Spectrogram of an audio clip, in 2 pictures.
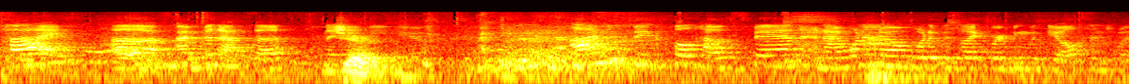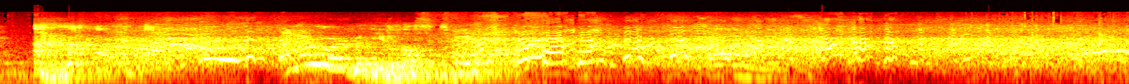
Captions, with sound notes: Hi, I’m Vanessa. Nice to meet you. Jared. I’m a big Full House fan and I want to know what it was like working with the Olsen twins. [laughs] I never worked with the Olsen twins. [laughs]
